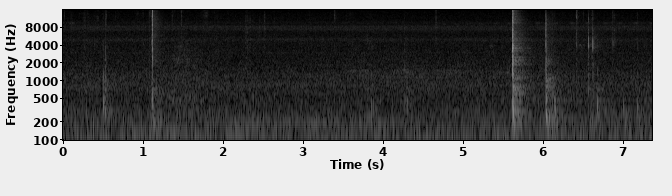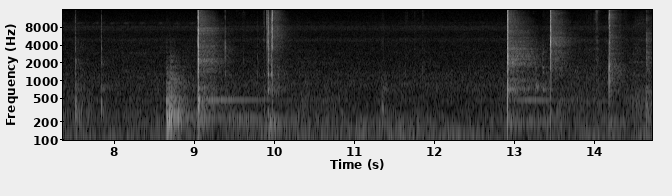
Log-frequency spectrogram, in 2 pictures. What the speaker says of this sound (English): grab a pair of snap ring pliers and get them out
